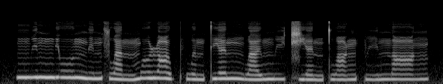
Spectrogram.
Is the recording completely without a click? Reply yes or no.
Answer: yes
